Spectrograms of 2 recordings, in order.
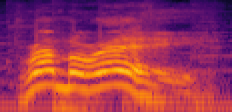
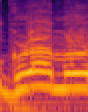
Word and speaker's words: Gramarye: Local grammar and pronunciation Nazi, would you please weigh in? Oh, no, it is Gramarye.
